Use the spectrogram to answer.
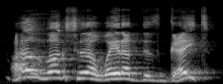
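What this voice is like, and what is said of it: Put-on Scottish accent. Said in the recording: “That's my Scottish accent at best, sorry.”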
